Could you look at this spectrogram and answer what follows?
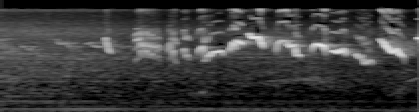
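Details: Caged lemon-bellied white-eye song used as a master recording to get lazy birds singing: quick, high, chirpy notes in a rapid string, some sliding down, with a low hum beneath.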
